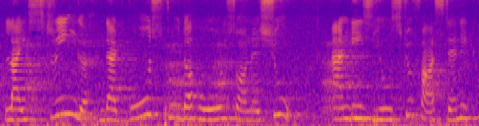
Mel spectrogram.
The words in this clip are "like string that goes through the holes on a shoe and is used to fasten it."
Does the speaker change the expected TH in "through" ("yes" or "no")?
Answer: yes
